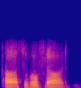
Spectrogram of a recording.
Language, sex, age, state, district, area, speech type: Kashmiri, female, 18-30, Jammu and Kashmir, Anantnag, rural, conversation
